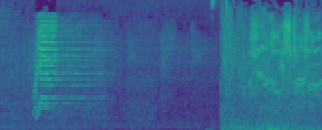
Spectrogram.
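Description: A tank gun fires in the online tank game World of Tanks: after a short tonal sweep, a sudden loud blast booms in and leaves a dense, sustained rumble to the end.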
